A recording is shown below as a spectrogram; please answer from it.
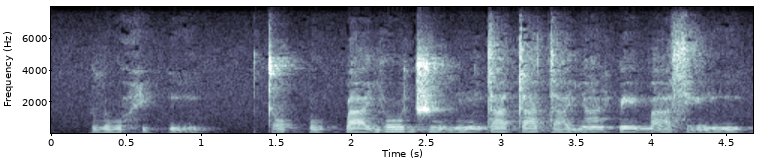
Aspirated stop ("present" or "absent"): absent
